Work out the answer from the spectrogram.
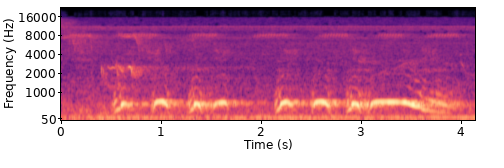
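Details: Barred Owl gives a rhythmic run of deep, rounded hoots, about three a second, ending in a drawn-out, down-slurred hoot, over a low hum. Viewers identify it as a barred owl, and one thinks it sounds like a mature owl.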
